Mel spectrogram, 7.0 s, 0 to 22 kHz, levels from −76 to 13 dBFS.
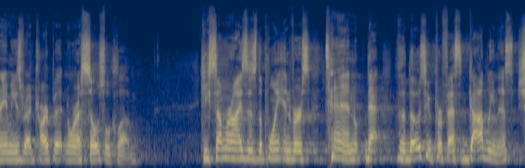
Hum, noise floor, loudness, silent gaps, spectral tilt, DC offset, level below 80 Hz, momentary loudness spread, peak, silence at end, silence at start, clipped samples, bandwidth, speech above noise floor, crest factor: none; -51 dBFS; -16 LUFS; none; -3 dB/octave; under 0.1%; -68 dBFS; 7 LU; 0 dBFS; 0 s; 0 s; under 0.1%; 18 kHz; 35 dB; 16 dB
